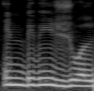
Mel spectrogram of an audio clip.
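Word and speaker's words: individual: जैसे यहाँ पर देखें इंडिविजुअल है, आप ये जो बीच में DU नज़र आ रहा है ना, ये अब यहाँ पर D को हम इंडिविजुअल नहीं बोल रहे हैं, हम बोल रहे हैं इंडिविजुअल, ज का प्रोनाउंसिएशन आ रहा है, ठीक है।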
